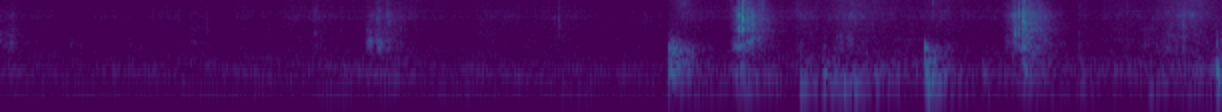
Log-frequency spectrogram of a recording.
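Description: Dough being kneaded by hand in a glass bowl, with a plastic glove on the kneading hand: a handful of short, soft squashing and rustling strokes, mostly in the second half, over a faint steady hum.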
